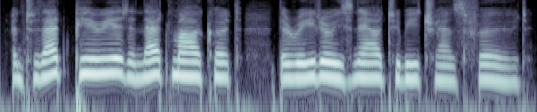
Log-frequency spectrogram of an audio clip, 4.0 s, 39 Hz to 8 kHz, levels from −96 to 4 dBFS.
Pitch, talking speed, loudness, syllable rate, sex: 200 Hz, 210 wpm, -16 LUFS, 5.4 syllables/s, female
